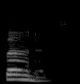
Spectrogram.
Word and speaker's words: Bernard: the next mansion live saint bernards pronounced bernard the saint bernard the emphasis on the nard says here like mr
